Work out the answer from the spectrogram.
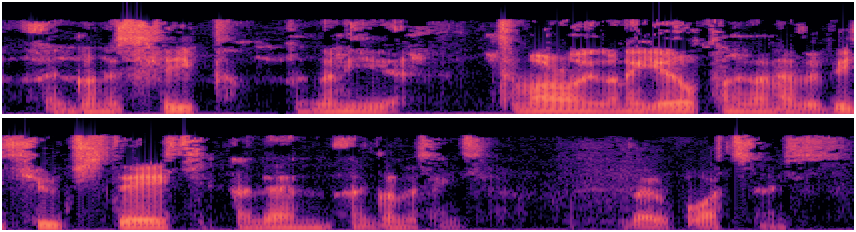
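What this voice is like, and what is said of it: Irish accent with French influence. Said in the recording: “your accent. It's a lovely mix of your 12 years in France and Kells in County Meath.”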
